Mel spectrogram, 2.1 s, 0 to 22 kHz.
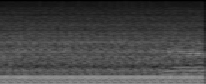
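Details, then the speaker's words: Universal 25XPB diesel in a Catalina 30 sailboat during winterizing, after an oil change, run about 15 minutes at 1700 rpm and near its 140-degree running temperature: even, steady diesel chug with a regular beat, no knocks or misses; normal. "Actually sounds good. So it's been about maybe 15 minutes, and I've been running the engine at 1700 RPMs. It's been running great."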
